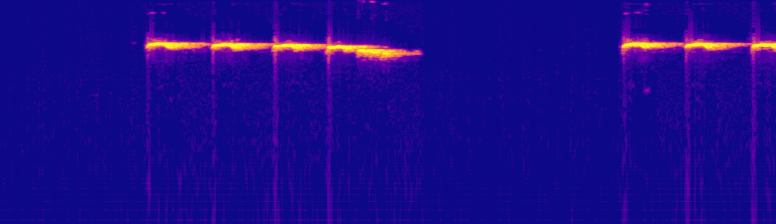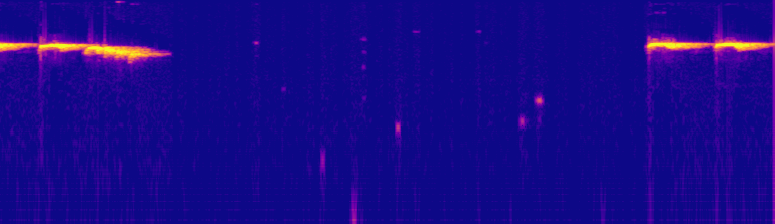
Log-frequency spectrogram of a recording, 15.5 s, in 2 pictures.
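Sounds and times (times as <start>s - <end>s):
duck whistled calls: 1.5s - 4.1s, 6.3s - 9.4s, 14.3s - 15.5s.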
